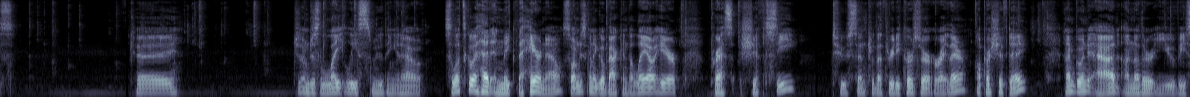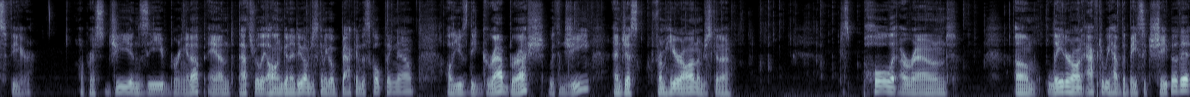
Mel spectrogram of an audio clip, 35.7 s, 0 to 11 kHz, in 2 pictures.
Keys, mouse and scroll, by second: 0.4 ctrl+middle click, 0.7-1.7 shift+drag, 1.7 middle click, 1.8 shift+click, 2.6 middle click, 2.9 shift+click, 3.5-5.2 ctrl+middle drag, 5.2 shift+click, 5.7 middle click, 5.9 shift+click, 6.4-8.8 shift+middle drag, 8.8-24.2 drag, 23.4 middle click, 24.2-25.4 middle drag, 25.4 g, 25.6 f, 26.2 ctrl+shift+middle click, 26.8-27.8 drag, 27.8 middle click, 28.2 click, 28.6 middle click, 28.9 click, 29.5 ctrl+middle click, 29.9 click, 30.6 middle click, 30.9 click, 31.0 ctrl+middle click, 31.4 click, 31.7 middle click, 32.0 click, 32.2 middle click, 33.1 click, 33.2-34.3 ctrl+middle drag, 34.3 click, 34.6 middle click, 34.8 click, 35.6-35.7 middle drag.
